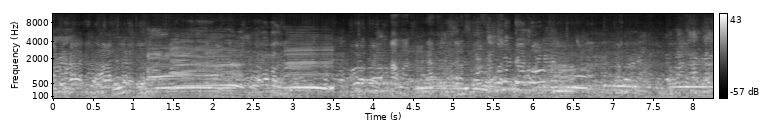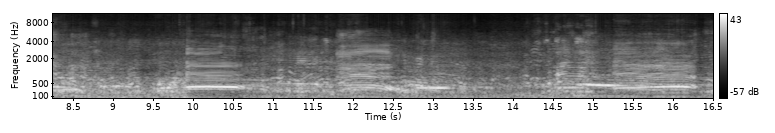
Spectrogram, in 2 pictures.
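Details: Busy cattle market in Chandpur on 23 July 2025 where a Sahiwal bull calf is sold: many overlapping moos, short and long, calling every second or two, mixed with constant crowd chatter and voices.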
